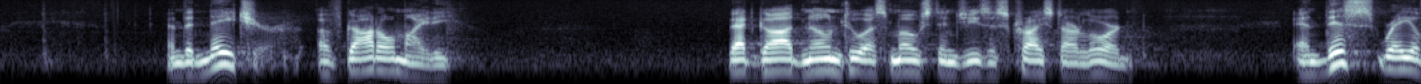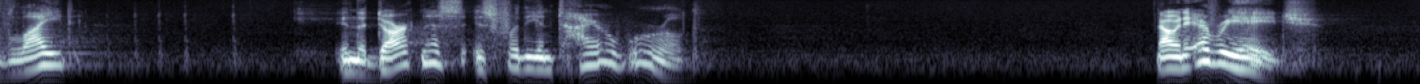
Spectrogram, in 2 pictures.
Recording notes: was delivered during the Traditional Worship service.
